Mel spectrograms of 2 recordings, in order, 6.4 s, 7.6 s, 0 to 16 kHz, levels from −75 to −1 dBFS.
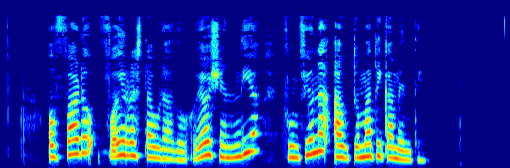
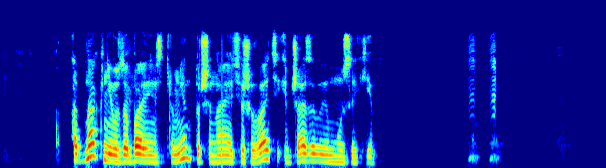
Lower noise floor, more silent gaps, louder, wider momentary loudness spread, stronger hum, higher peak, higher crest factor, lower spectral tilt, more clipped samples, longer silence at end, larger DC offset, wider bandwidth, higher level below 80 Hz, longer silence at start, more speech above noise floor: second, -74 dBFS vs -89 dBFS; neither; about the same, -20 LUFS vs -19 LUFS; second, 8 LU vs 20 LU; neither; about the same, -2 dBFS vs -2 dBFS; about the same, 18 dB vs 20 dB; about the same, -5 dB/octave vs -4 dB/octave; neither; second, 1.1 s vs 1.4 s; neither; first, 11.5 kHz vs 8.2 kHz; second, -76 dBFS vs -62 dBFS; second, 0.6 s vs 0.9 s; second, 55 dB vs 70 dB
